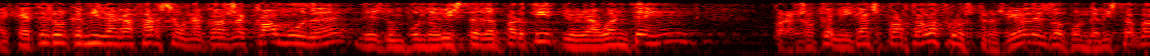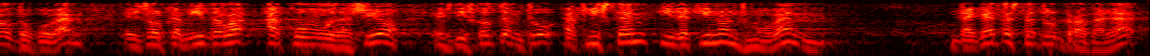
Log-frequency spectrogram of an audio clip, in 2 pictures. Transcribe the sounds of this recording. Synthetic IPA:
əkɛt̪ezəlˠkəmiðəɣəfarsəunəkɔzəkɔmuðəðezðump̬unəβist̪əðəpəɾt̪it̪ʒɔʒawənt̪eŋ | pɾɔezəlˠkəmikənspɔɾt̪ələfɾust̪ɾəsioðezðəpund̪əβist̪əðəlalˠt̪uɣuβɛrnezəlˠkəmiðələːkumuðəsioezðiəs̬kolˠt̪əmt̪uʔəkist̪ɛmiðəkinoənzmuβɛm | d̪əkɛt̪əst̪at̪ot̪rət̪əʎat̪̚

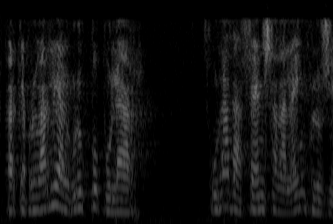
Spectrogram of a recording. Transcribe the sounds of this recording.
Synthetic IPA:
pəɾkɛpɾuβaɾliəlˠɣ̞ɾupːupulaɾ | unəðəfɛnsəðələiŋkluz

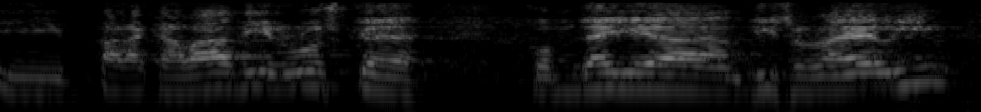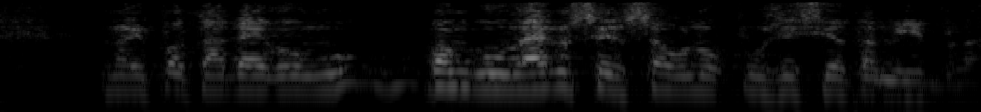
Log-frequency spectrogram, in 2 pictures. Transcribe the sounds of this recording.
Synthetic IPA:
ipəɾakəβaðiɾnuskə | kɔmd̪ɛjəd̪izraɛli | noipɔt̪əβɛɣobɔŋɡuβɛɾnsensəunɐupuzisiot̪əmiβlə

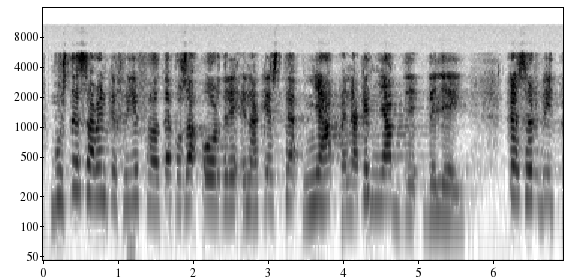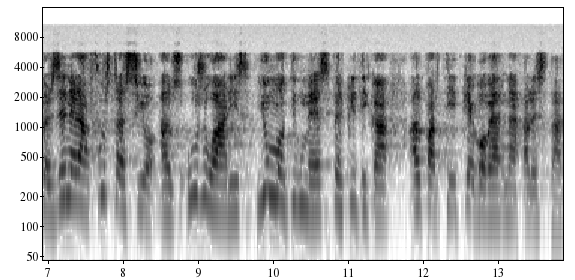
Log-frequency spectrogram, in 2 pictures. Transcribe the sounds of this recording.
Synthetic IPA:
bust̪ɛsːaβ̞əŋkəfəɾiefalˠt̪apuzaʔoɾðɾəʔːnakɛst̪əɲaənakɛt̪ʎap̚d̪əd̪əʎej | kasəɾβit̪̚pəɾʒənəɾafɾust̪ɾasioʔəlˠzuzuaɾiziumːut̪iwmespəɾkɾit̪ikaəlˠpaɾt̪it̪̚kəɣoβɛɾnəʔələst̪a̰t̪

